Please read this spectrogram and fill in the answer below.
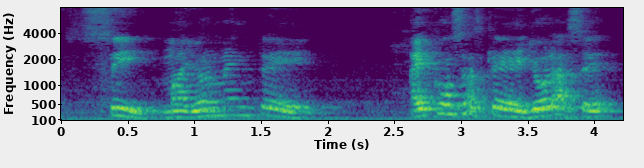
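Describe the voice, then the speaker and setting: A Dominican man in his thirties with a somewhat high voice, answering as a preacher in an earnest, rambling way full of fillers. He sounds set back from the mic in a roomy space with a faint hiss behind him. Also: extremely slow, a little mellow. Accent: Dominican Spanish. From Dominican Republic. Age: 30s. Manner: earnest, addresses listener as usted, frequent fillers. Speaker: preacher guest. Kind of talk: storytelling interview answers. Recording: roomy echo, distant mic, faint noise.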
